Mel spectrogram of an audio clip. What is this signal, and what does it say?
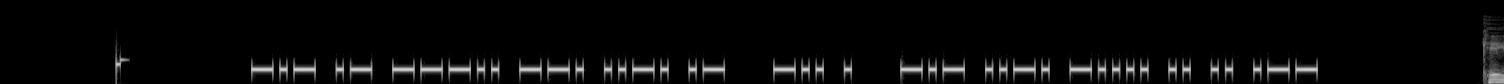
Morse code, heard as a keyed tone, about 17 wpm, 700 Hz. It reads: KA8GFA DE KF6IIW
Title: USA Callsign DE Callsign 17wpm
